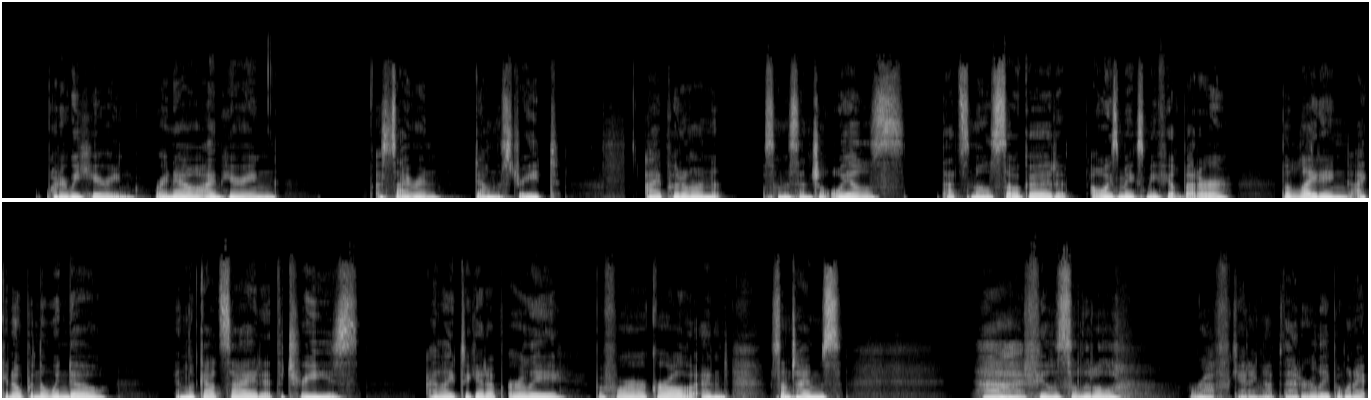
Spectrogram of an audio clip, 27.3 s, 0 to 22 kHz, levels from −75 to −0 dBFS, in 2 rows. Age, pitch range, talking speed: 20-39, 145-170 Hz, 145 wpm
